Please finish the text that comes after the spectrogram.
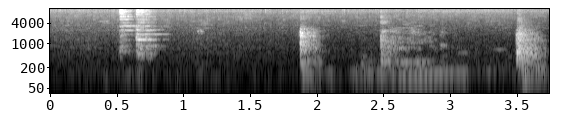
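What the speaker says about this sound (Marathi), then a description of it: "आता घालते मी शिजवलेले काबुली चणे." Cooked kabuli chickpeas drop into a pan of hot spices, producing short bursts of sizzling and stirring scrapes at intervals, close and fairly quiet, with no talk.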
